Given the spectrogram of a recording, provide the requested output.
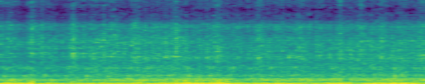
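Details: Roadtec paving machine diesel after exhaust and air-intake checks, air filter and fuel filter, which previously coughed, sputtered and shut down: deep, steady rumble holding an even idle, no misses or surging, no visible exhaust smoke; sounds good.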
